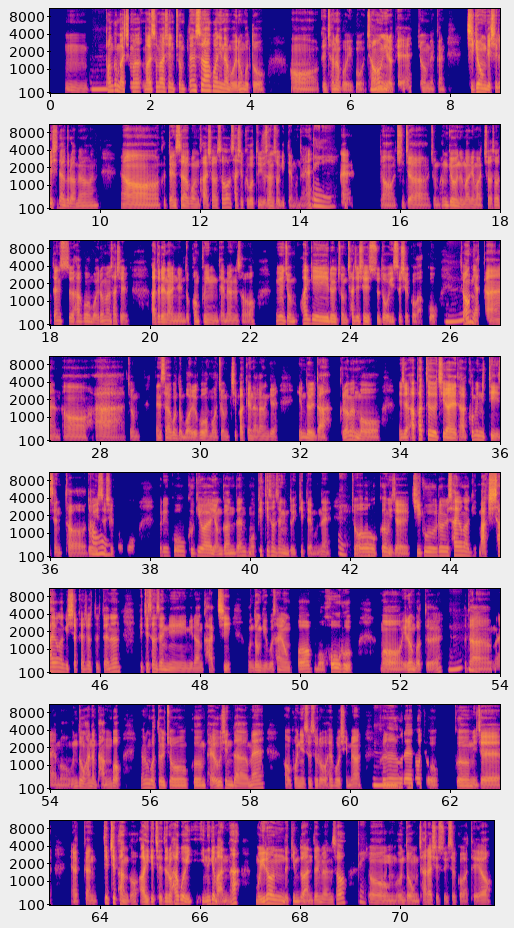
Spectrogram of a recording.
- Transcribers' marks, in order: none
- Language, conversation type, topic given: Korean, advice, 정신적 피로 때문에 깊은 집중이 어려울 때 어떻게 회복하면 좋을까요?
